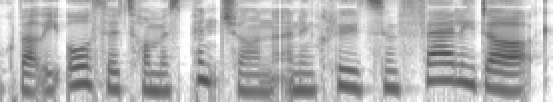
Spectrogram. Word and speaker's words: Pynchon: I'm saying Pynchon because that is apparently how he pronounces his name. We know this from a Simpsons episode that he appeared on once.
